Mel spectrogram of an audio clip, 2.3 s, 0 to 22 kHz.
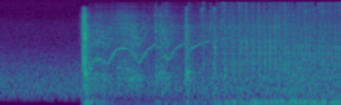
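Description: Tractor engine in Farming Simulator 22 cranking and catching after a moment of silence, a sharp start followed by a steady mid-pitched idle with a few whining tones, close and alone.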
